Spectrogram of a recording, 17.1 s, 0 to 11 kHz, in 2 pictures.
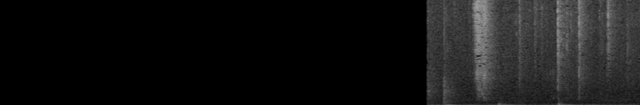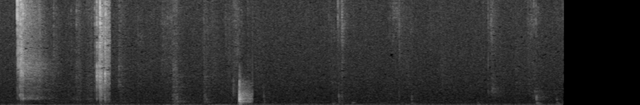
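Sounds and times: duct tape tearing: 0:06.3 - 0:06.7, 0:07.5 - 0:10.1.

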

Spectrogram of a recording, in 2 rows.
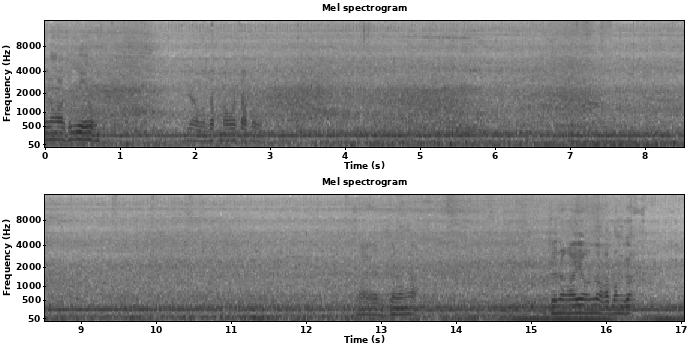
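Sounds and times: city street traffic hum: 0:00.0 - 0:17.0.

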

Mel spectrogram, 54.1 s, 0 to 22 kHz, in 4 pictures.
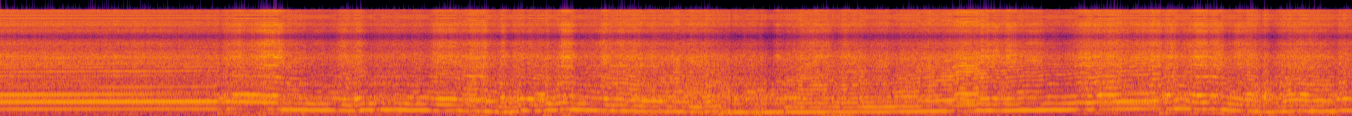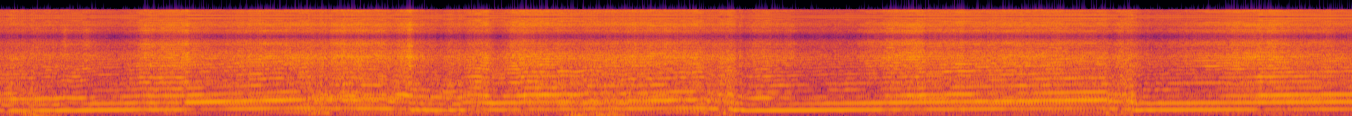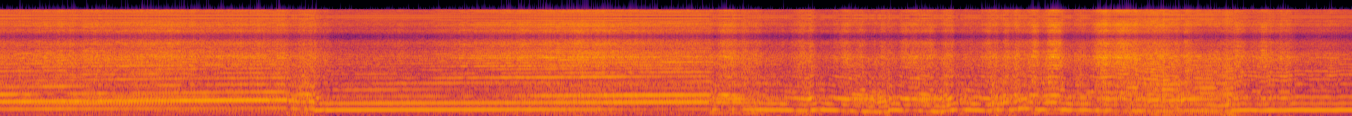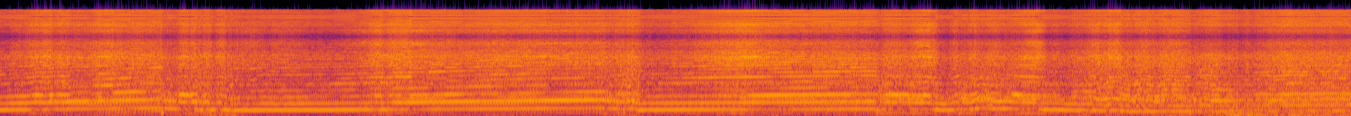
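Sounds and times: race car engine accelerating: 0:00.0 - 0:54.0.

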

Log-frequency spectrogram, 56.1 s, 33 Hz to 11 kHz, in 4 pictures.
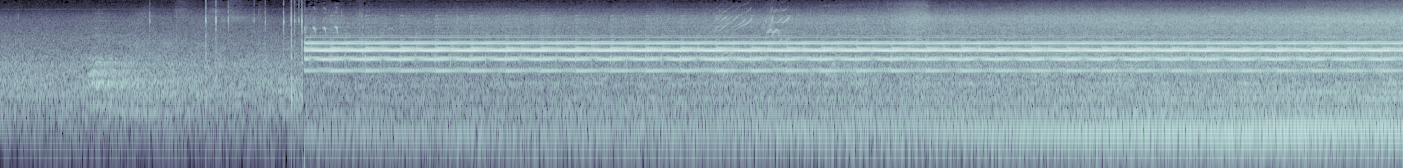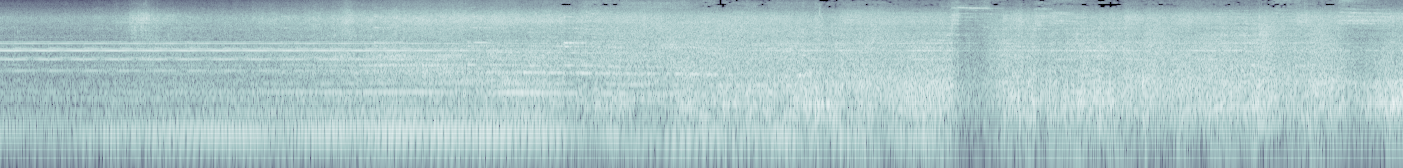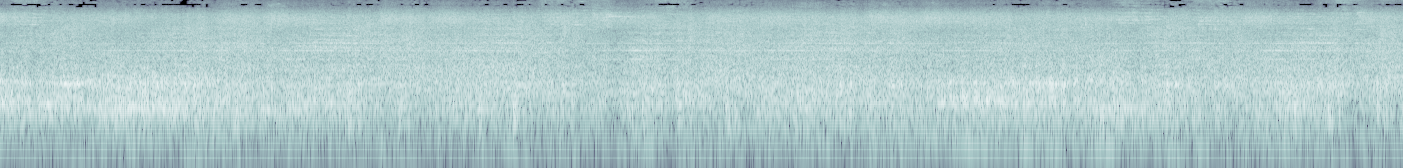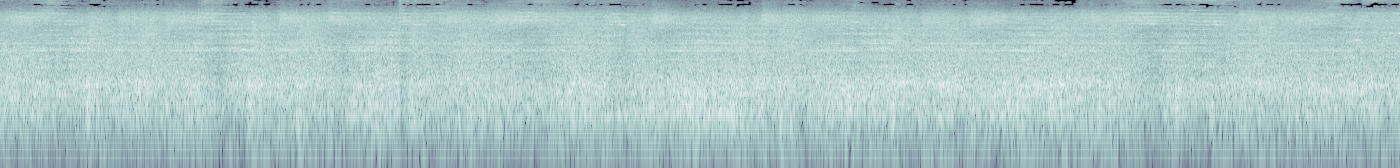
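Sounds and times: freight train cars rolling past: 0:01.8 - 0:56.0
railroad crossing bell ringing: 0:03.1 - 0:56.0
diesel locomotives rumbling: 0:03.2 - 0:56.0.

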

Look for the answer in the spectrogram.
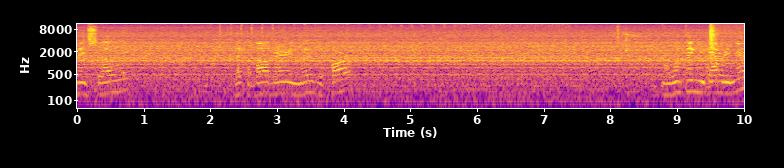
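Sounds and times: metal lathe running: 0:00.0 - 0:10.0.

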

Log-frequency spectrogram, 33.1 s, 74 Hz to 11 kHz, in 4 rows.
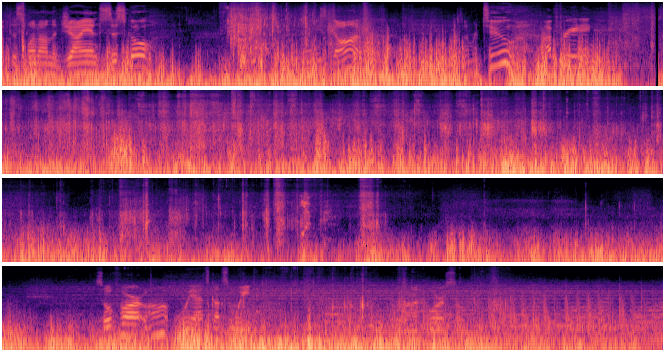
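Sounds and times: wind buffeting microphone: 0:00.0 - 0:33.0
footsteps crunching on snowy ice: 0:07.6 - 0:16.8, 0:17.7 - 0:21.4.

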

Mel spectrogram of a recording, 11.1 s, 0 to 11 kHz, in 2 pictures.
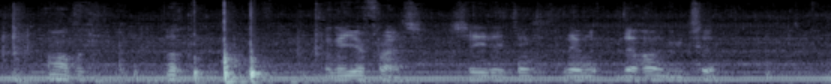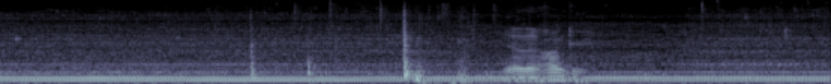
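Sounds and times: filter hum: 0:00.0 - 0:11.0
water splashing into tank: 0:10.1 - 0:11.0.

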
